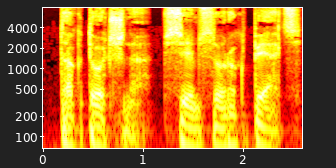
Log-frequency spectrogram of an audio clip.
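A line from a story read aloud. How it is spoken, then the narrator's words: Strained deep bass. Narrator (Russian): пробасил, словно бы через силу лейтенант, напоминавший в этот момент ручного медведя, которому нелегко дается человеческая речь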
